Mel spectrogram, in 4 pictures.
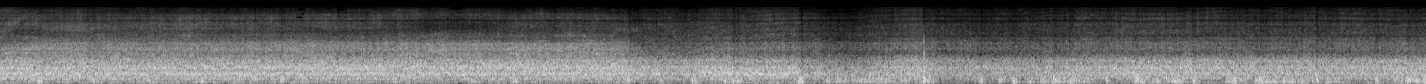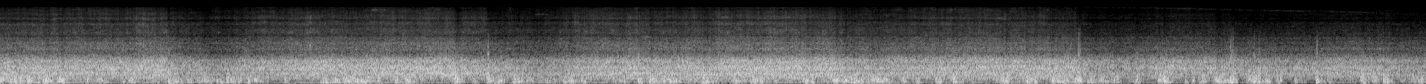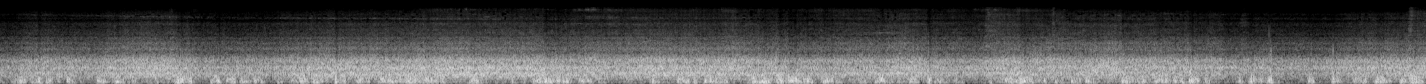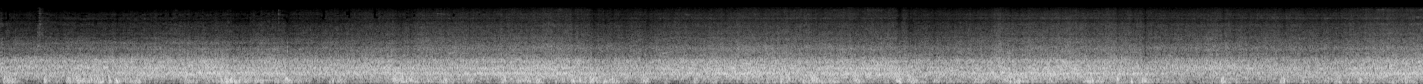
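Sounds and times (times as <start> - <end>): train wheels rumbling on rails: 0.0 - 57.0
wind rushing past microphone: 0.0 - 57.0.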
